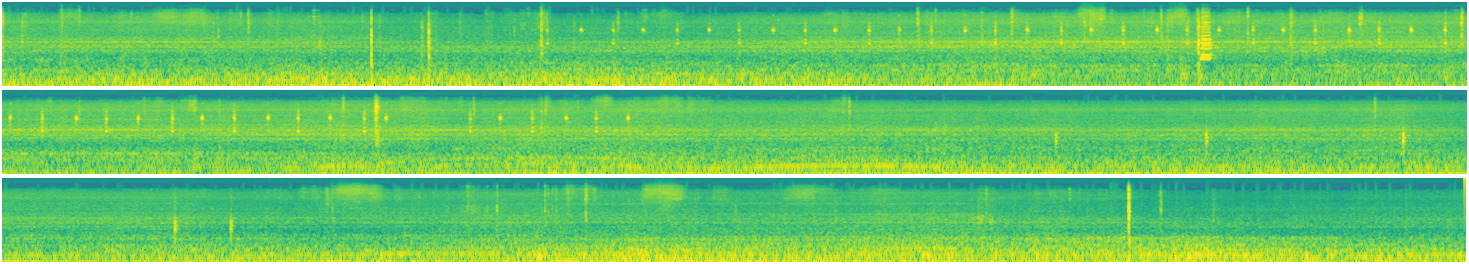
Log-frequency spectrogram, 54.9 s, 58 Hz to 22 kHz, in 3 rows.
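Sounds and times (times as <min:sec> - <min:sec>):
road and engine rumble: 0:00.0 - 0:54.9
car horn toot: 0:14.9 - 0:15.3.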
